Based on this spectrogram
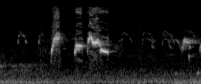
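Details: Red-whiskered bulbul phrase: a crisp trio of loud whistled notes, the last sliding down, then a brief pause and softer rising chirps.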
